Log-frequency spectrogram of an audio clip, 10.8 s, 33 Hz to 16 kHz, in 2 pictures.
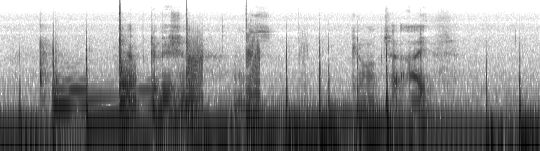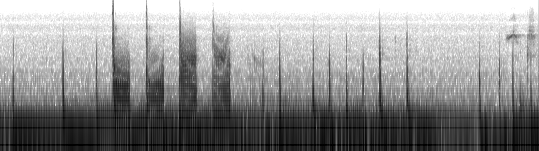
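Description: Erica Synths Bassline DB-01 analogue bass synthesizer playing a sequenced bassline through a Strymon Timeline delay in its ducking mode, with repeated low pitched notes and clicky percussive strokes in a steady rhythm. The delay's tap division is being switched through dotted, eighth and sixteenth notes, changing the timing of the echoes.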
